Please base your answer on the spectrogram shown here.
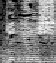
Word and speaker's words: GNU: Pero yung GNU na i-define natin is a recursive acronym for GNU's not Unix. So, ang pronunciation niya ay GNU.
